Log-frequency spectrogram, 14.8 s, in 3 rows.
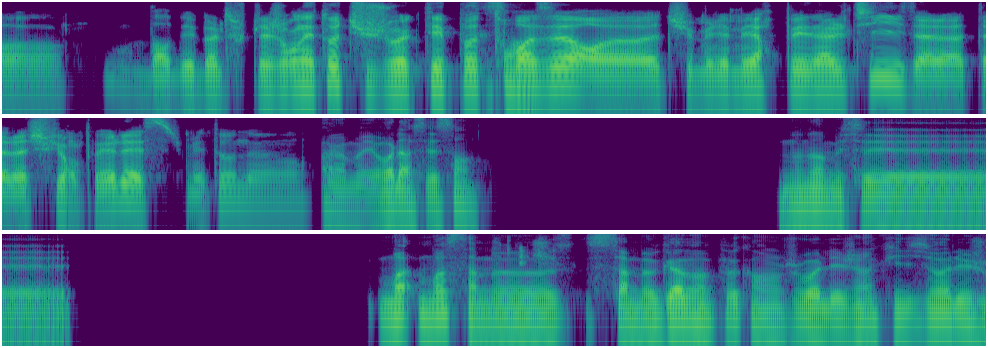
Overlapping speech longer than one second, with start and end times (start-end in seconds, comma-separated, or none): none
